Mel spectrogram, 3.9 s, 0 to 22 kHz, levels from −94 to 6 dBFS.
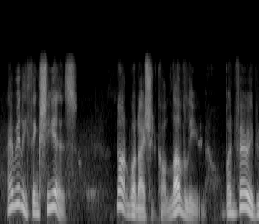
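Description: A short speech recording carries a faint echo leak, a delayed copy of the talker trailing about 0.35 s behind, very quiet from 0.00 to 0.09 s and stronger but still soft (around 30 dB down) from 0.97 to 1.49 s. This is most likely a far-end loudspeaker's sound escaping an echo canceller. Unlike room reverberation, which smears continuously, this returns as a distinct, fixed-delay repeat in isolated bursts.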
